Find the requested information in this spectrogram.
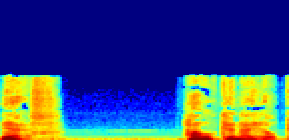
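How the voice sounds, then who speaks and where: In a put-on character voice at medium pitch, a man speaks with a calm tone and very wide pitch swings. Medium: video game. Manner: calm, measured, proverbial.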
